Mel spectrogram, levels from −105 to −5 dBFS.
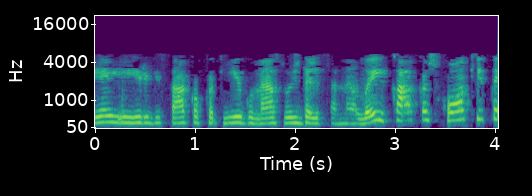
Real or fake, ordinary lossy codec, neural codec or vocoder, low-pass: fake; MP3, 24 kbps; vocoder, 22.05 kHz, 80 mel bands, HiFi-GAN; 5.4 kHz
